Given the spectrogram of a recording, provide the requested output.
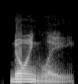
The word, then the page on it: knowingly: American English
